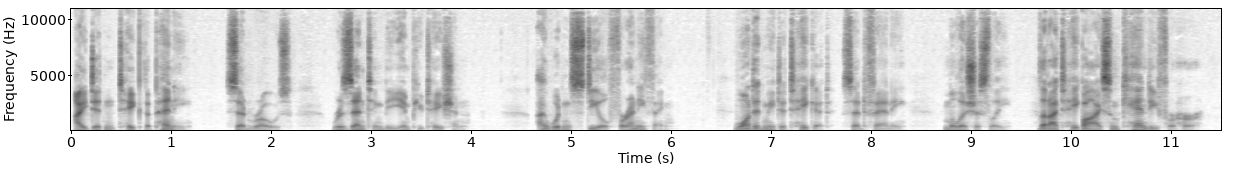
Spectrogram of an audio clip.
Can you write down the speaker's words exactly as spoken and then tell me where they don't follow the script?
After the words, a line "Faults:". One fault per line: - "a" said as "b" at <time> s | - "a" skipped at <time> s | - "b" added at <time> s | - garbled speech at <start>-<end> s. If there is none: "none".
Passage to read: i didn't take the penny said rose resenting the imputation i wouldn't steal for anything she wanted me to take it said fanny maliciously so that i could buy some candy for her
i didn't take the penny said rose resenting the imputation i wouldn't steal for anything wanted me to take it said fanny maliciously that i take buy some candy for her
Faults:
- "she" skipped at 6.0 s
- "so" skipped at 9.4 s
- "could" said as "take" at 9.9 s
